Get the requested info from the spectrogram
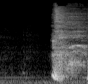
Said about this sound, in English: Well, you're coughing up a lung. Yeah, it's not great for the podcast.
